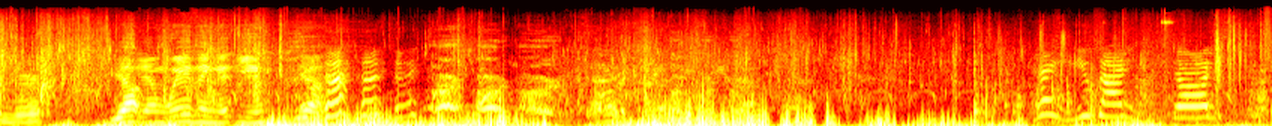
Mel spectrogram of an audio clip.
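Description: A paddle dips and swishes through water.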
